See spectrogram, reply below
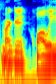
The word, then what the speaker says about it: Margaret Qualley: That's Margaret Qualley is correct, I think.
